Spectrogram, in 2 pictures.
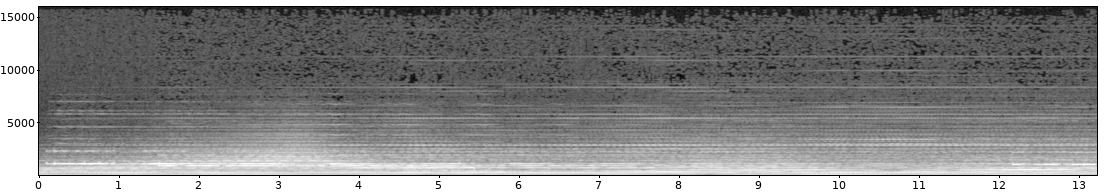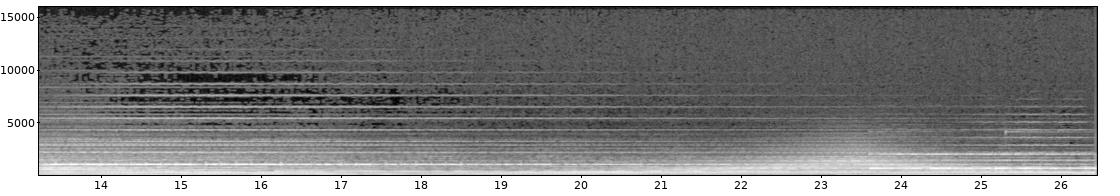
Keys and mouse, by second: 7.8 click, 9.3 click, 9.5 click, 11.6-15.6 drag, 16.3 click, 21.3-22.5 drag, 22.7-26.4 drag.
